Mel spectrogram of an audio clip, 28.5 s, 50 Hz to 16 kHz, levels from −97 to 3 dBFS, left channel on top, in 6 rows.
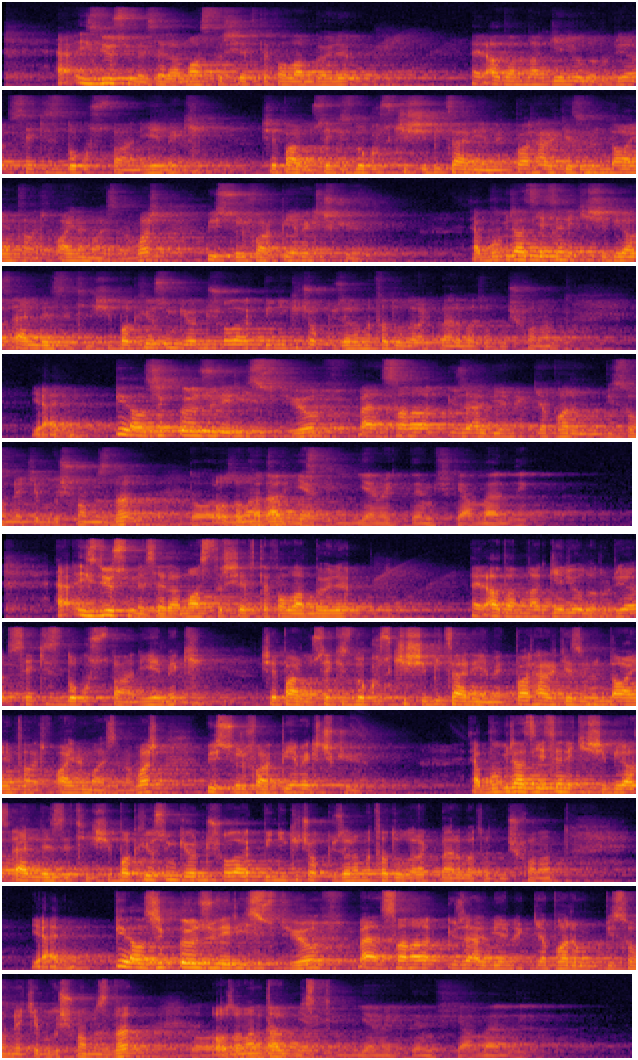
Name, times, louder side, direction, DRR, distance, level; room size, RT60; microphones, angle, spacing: voice 1, 0.0-2.6 3.5-6.2 6.7-12.2 13.0-18.9 19.2-19.6 19.9-25.9, right 3 dB, 70° right, 8 dB, 1.1 m, -23 dB
sound 1, 2.8-4.5 4.8-4.9 5.0-5.2 5.8-10.9 11.3-11.6 12.0-12.3 12.8-13.1 13.6-13.7 14.4-14.5, right 1 dB, 45° right, 2.6 m, -45 dB
voice 2, 22.0-22.4 25.2-27.7, left 3 dB, 45° left, 8 dB, 0.5 m, -31 dB
12.0 x 10.5 x 9.4 m, 2.1 s
head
